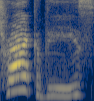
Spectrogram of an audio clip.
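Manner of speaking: full-volume shout, very loud yell. Speaker telling listeners to track their food symptoms, yelling. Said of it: "Sorry, I'm yelling".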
